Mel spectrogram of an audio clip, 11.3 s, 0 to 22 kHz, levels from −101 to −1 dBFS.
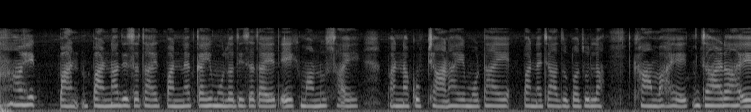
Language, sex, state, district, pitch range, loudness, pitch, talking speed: Marathi, female, Maharashtra, Solapur, 220-230 Hz, -46 LUFS, 225 Hz, 120 wpm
